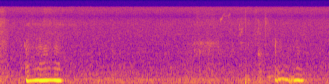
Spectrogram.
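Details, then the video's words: Samson, a pet dog, snoring in his sleep indoors with a weird noise. Two steady, humming whistle tones: one lasting under a second, then a shorter one with a wavering bend about five seconds later, in a quiet room. "Samson my dog snoring caught on camera"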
